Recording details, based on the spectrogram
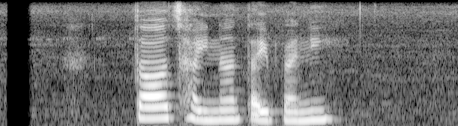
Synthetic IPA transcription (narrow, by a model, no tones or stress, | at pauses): t̪ʌt͡sʰʌjnʌt̪ʌjpʌni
